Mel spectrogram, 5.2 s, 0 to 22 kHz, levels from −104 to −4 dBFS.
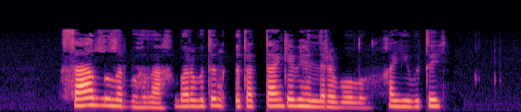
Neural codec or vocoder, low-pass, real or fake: none; 7.2 kHz; real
